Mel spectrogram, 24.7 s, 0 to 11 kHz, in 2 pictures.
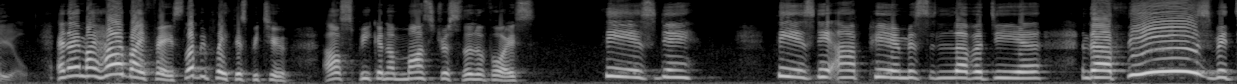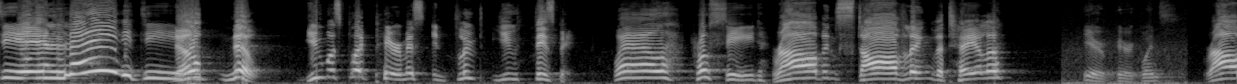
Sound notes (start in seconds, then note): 5.8 falsetto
